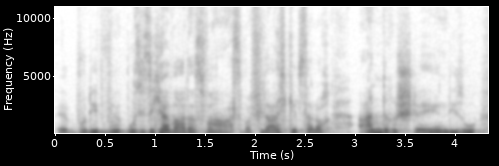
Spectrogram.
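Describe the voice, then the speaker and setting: A man's voice: on the high side, fairly even intonation, a little fast, darkish tone, breathy edge. A middle-aged man co-hosting a live true-crime talk, phrasing questions in a searching, self-correcting way. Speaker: co-host. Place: vaulted venue, live audience on stage. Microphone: headset.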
